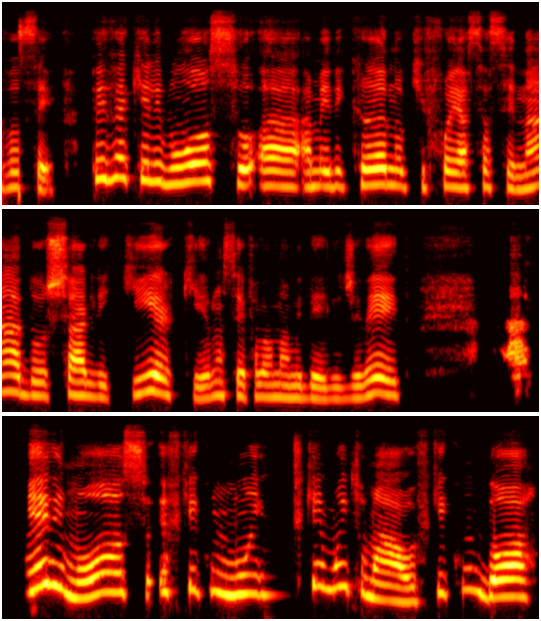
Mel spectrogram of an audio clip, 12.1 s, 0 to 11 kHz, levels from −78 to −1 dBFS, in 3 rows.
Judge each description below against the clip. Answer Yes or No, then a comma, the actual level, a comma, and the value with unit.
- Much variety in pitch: Yes, wide, 7.5 semitones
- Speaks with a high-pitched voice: Yes, high, 225 Hz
